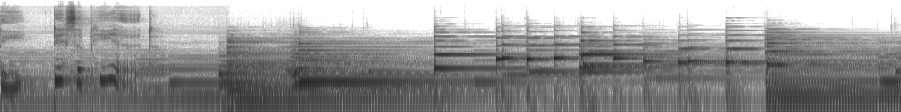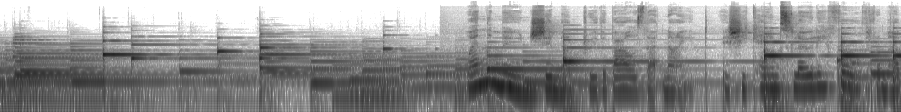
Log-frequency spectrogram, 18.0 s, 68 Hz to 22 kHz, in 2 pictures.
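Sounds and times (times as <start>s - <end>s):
solo piano music: 0.0s - 18.0s.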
